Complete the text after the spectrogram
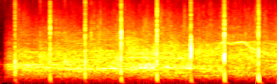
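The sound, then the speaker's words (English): A standing crowd cheering for one another claps in a steady rhythmic beat, eight or so sharp claps, over a constant bed of cheering voices with a few high whoops rising above the noise. “Let's cheer for one another.”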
